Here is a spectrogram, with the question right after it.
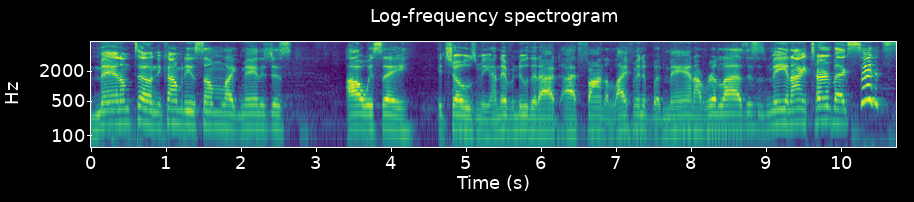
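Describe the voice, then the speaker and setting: Speaking at a moderate pace with a bright, sharp tone, a man with an American accent and medium pitch shows ordinary pitch variation amid audible room echo. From Indiana (Indianapolis). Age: 20s. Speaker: stand-up comedian. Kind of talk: casual interview. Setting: studio. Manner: animated.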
